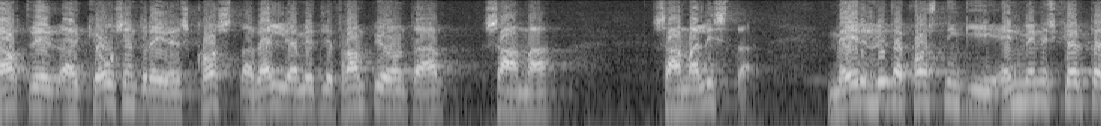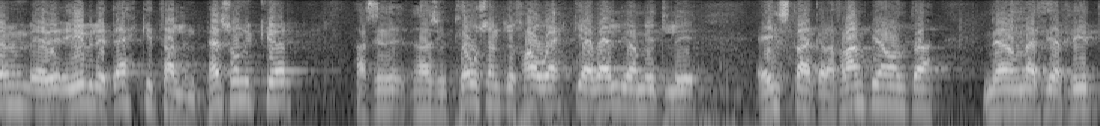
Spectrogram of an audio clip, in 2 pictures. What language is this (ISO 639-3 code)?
isl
